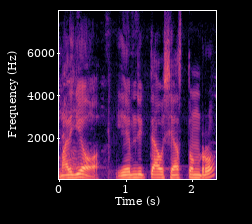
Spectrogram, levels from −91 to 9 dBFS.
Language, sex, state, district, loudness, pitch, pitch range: Telugu, male, Andhra Pradesh, Sri Satya Sai, -13 LUFS, 140 Hz, 130-145 Hz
